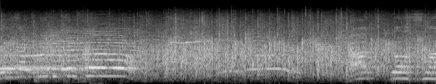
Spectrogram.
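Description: An audience at an improv theatre festival claps loudly and steadily for the performers, with voices talking over the applause throughout.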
